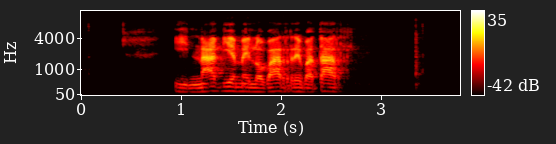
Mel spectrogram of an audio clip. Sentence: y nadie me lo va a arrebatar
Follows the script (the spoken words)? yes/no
yes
